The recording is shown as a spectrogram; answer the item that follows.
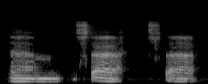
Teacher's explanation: you create it right next to your front upper teeth behind your upper front teeth, but you create it a little bit backward to the center of your palate, upper palate.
